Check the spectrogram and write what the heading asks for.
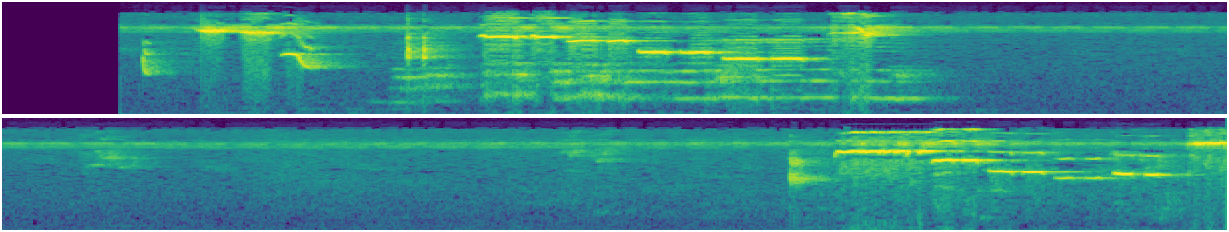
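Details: Young forest-caught Tledekan Kalimantan, kept in care about two weeks, singing in the morning: bursts of clear, high whistled notes stepping downward, a pause, then another descending whistled run, over a steady high-pitched background tone.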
